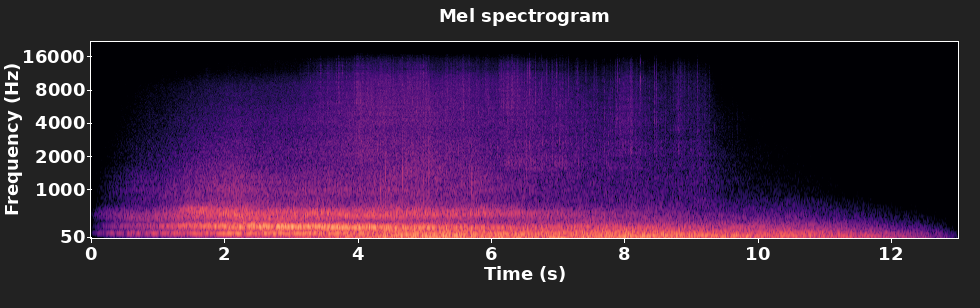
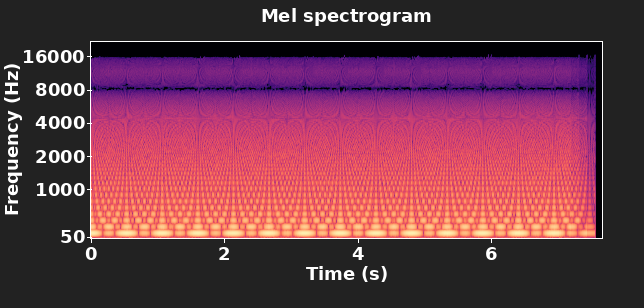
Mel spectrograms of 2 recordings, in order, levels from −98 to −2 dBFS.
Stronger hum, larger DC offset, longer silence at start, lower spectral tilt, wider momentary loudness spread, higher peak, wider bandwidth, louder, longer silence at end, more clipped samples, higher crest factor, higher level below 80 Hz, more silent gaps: neither; second, under 0.1% vs 1%; first, 0.55 s vs 0 s; about the same, -8.5 dB/octave vs -7.5 dB/octave; first, 18 LU vs 2 LU; second, -14 dBFS vs -2 dBFS; first, 14 kHz vs 12 kHz; second, -31 LUFS vs -13 LUFS; first, 0.8 s vs 0.1 s; neither; first, 16 dB vs 10 dB; first, -36 dBFS vs -46 dBFS; neither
